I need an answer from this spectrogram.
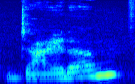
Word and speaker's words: Diadem: This is called Diadem, which, if you've seen Harry Potter, that's how you pronounce it.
